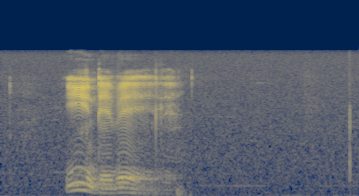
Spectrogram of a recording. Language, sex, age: South Ndebele, male, 21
